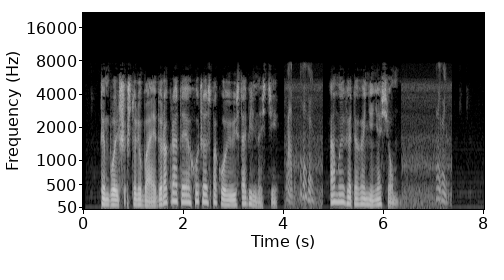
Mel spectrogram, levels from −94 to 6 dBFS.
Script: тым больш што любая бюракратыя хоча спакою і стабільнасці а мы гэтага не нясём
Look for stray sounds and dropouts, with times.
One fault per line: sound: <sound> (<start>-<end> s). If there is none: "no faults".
sound: chirp (4.1-4.7 s)
sound: chirp (7.1-7.3 s)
